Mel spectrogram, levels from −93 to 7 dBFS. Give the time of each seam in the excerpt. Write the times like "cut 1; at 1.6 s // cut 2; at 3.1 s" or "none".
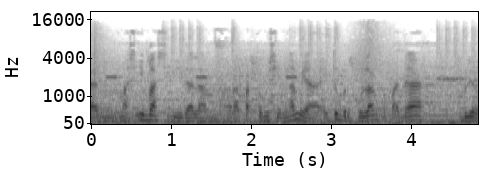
none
